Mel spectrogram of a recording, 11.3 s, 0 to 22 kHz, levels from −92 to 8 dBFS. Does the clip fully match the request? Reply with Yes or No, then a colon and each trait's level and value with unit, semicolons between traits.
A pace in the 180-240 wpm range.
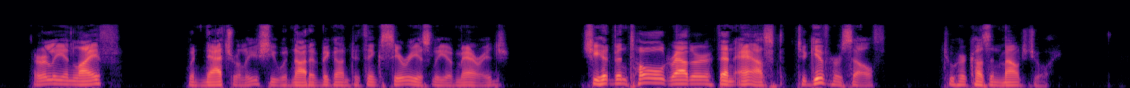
No: average, 155 wpm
